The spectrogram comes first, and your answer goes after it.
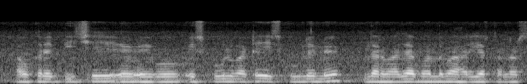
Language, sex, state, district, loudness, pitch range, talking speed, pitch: Bhojpuri, male, Uttar Pradesh, Deoria, -15 LUFS, 120-130 Hz, 195 wpm, 125 Hz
